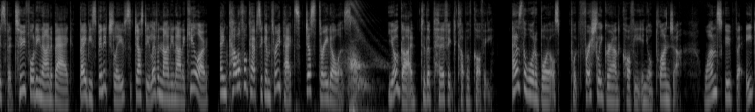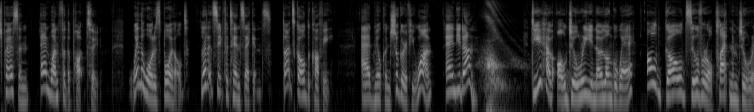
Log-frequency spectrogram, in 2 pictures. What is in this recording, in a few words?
Natural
